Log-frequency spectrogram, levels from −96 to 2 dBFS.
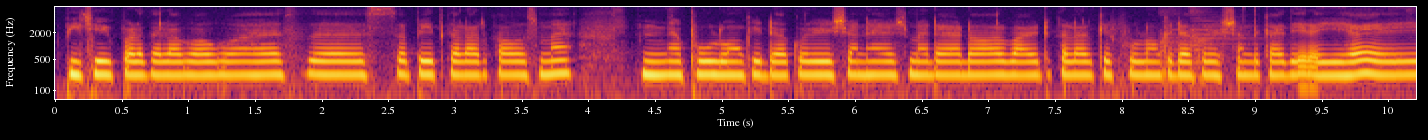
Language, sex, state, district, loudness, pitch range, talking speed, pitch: Hindi, female, Bihar, Kishanganj, -14 LUFS, 220-225 Hz, 160 wpm, 225 Hz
